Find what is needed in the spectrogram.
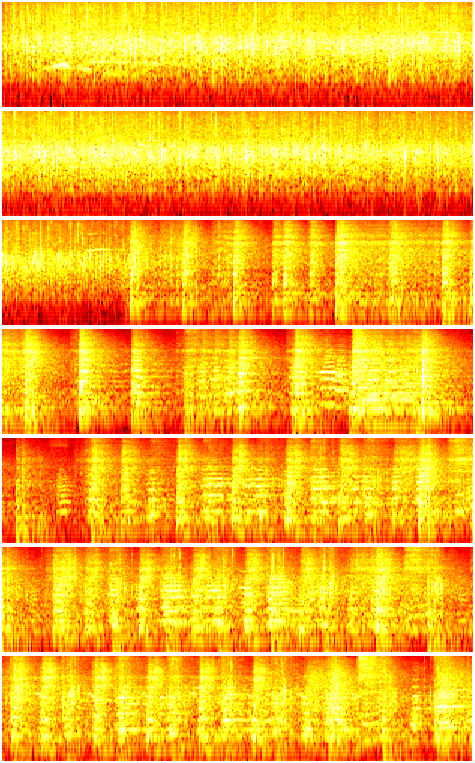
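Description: Audience applause that fades out over about ten seconds. Then a wind band starts playing a march: brass and woodwinds over a steady drum beat.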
